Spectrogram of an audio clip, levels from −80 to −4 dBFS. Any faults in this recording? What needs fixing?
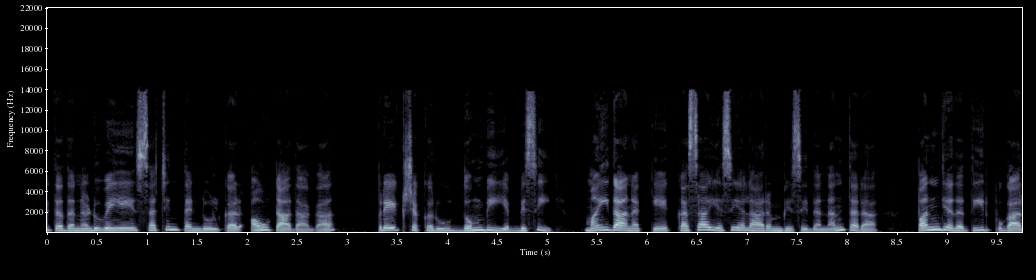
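Throughout the speech, nothing is present above 14 kHz, and the artefacts of a coarse first encoding remain. This is low-bitrate audio saved at a high bitrate, likely an earlier encode around 64 kbit/s re-saved as a larger MP3. On a spectrogram, the energy stops at a hard, flat ceiling at 14 kHz across the whole clip. To prevent it, export from the original lossless or uncompressed source rather than transcoding an already compressed file.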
